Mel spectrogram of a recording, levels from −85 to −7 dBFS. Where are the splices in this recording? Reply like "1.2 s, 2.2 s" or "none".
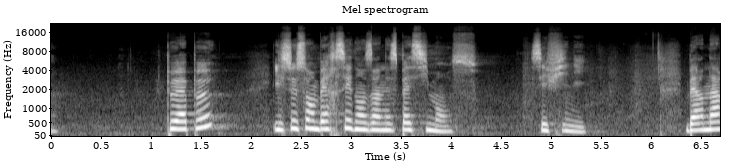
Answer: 4.6 s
